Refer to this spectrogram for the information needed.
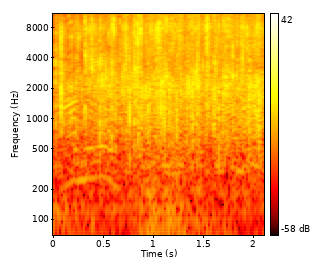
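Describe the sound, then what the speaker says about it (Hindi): Loud, steady applause from a church congregation during a Sunday service sermon, dense clapping filling the whole stretch, with some voices mixed in. "एक बार जोरदार ताली बजाइए।"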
